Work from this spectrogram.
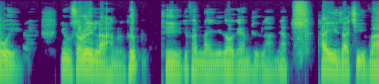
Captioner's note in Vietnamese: khịt mũi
